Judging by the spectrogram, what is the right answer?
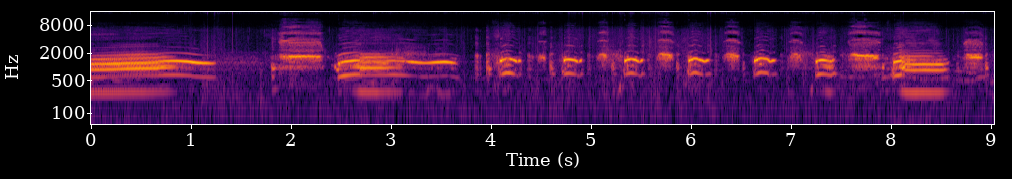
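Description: Donkey braying: a long first call, then from about four seconds in a string of short, quick hee-haw cycles, about two a second.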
